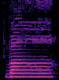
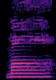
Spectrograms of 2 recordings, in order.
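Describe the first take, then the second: First: The pitch stays high and level. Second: The pitch stays high and level.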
